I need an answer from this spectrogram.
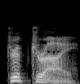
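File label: "drip-dry", American English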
